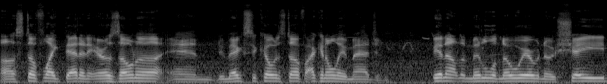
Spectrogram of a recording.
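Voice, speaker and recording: A man with a Southern US accent and a fairly high pitch, talking at a fairly quick pace in a monotone, flat way over noticeable background noise. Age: 30s. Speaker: gaming streamer. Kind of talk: casual chat. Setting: live stream. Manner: halting.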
